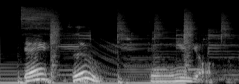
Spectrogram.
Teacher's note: The nucleus is on the verb flew. The speaker wants to emphasize how they traveled.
